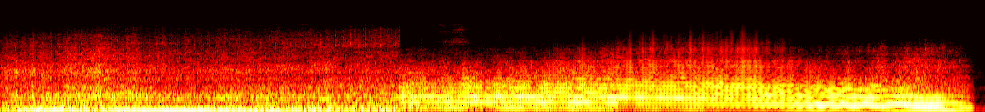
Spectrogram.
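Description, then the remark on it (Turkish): A loud jet aircraft roars steadily overhead at the Sivrihisar Air Show in Turkey, then its whining engine pitch slides gradually downward as it streaks past, fading abruptly at the end; jets flown by skilled pilots perform aerobatics, including the Turkish Air Force's Turkish Stars. No voices are heard. “Usta pilotların kontrolündeki jetler gökyüzünde dans etti.”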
